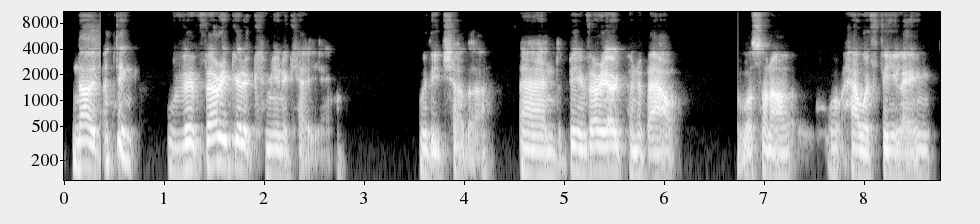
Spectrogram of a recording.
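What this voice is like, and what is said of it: Noticeable accent. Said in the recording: “it's your accent. ... It's the accent.”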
